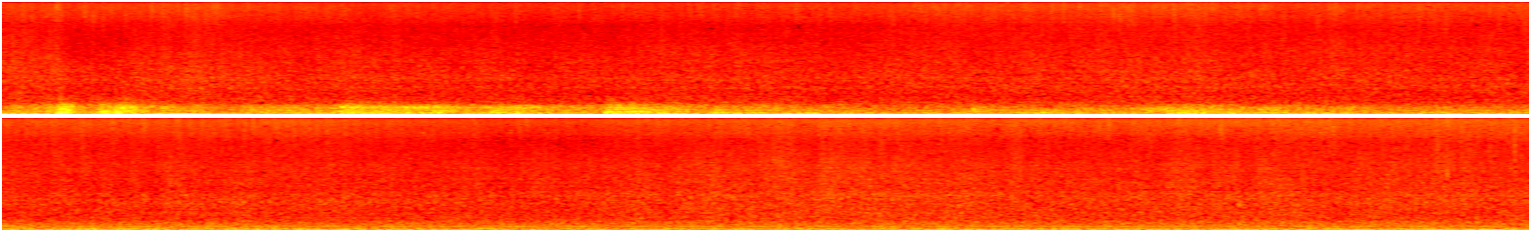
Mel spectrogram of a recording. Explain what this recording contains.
The beginnings of a tropical storm recorded from the back door.
storm, lightning, raining, record, winds, ambiance, wind, tropical-storm, field-recording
